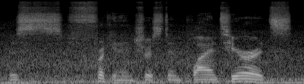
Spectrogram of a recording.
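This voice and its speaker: A man's voice: on the low side, unhurried. A young adult man vlogging in a rambling, casual way, narrating whatever is in front of him. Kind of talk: casual video diary chat. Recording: faint background ambient noise.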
